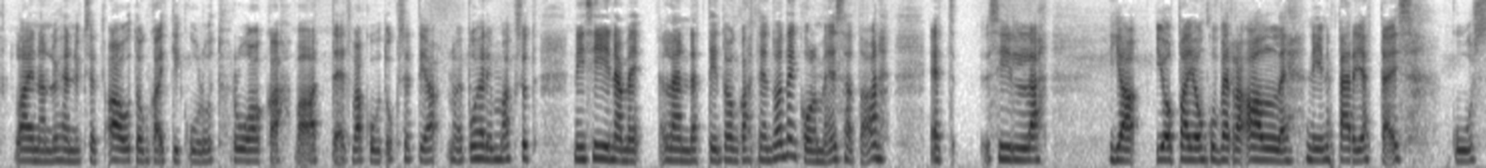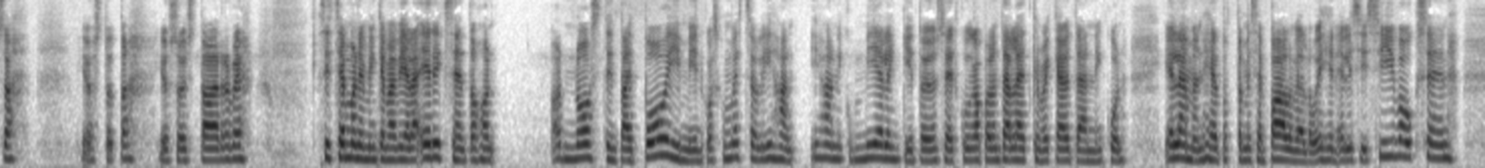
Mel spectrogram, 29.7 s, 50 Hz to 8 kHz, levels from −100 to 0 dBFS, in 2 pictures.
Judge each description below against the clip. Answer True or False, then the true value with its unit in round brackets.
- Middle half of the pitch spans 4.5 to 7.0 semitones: False (2.6 semitones)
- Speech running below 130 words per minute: False (135 wpm)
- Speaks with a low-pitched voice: False (205 Hz)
